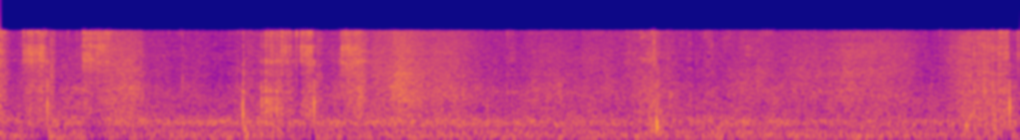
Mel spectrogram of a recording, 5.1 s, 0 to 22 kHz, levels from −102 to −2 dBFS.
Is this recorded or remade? recorded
